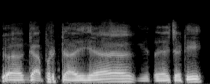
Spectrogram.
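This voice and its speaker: Low-voiced chatty coach. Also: male voice, measured pace, warm tone, dry recording. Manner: chatty, fills with "gitu ya", quotes others in a raised voice. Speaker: NLP coach, guest speaker. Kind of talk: casual explanatory talk. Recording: dull dry lo-fi online audio.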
